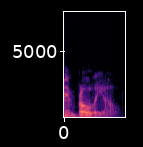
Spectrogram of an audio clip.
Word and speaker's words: imbroglio: Imbroglio. An intricate or complicated situation. A mess is an imbroglio. I-M-B-R-O-G-L-I-O. The G is silent.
